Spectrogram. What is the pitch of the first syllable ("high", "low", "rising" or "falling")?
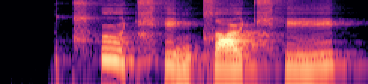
falling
